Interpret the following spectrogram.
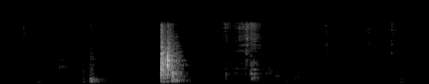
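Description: Trading cards being handled: a few soft clicks and rustles, one sharp tap about one and a half seconds in, and a short rustle of cards sliding just after it.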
